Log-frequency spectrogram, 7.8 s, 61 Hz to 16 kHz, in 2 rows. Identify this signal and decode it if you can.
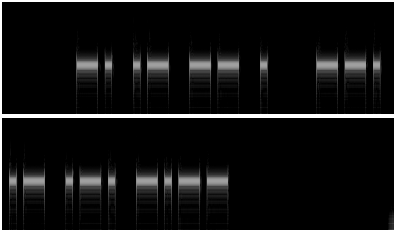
Morse code, heard as a keyed tone, about 17 wpm, 700 Hz. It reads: NAME GARY
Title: Practice QSO - Exchange 1 - Beginning - 17wpm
